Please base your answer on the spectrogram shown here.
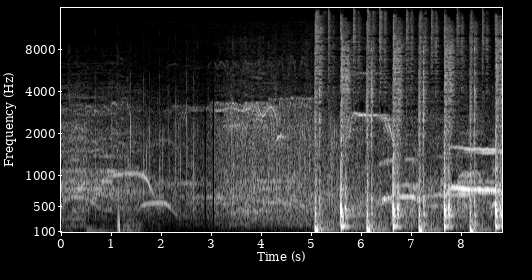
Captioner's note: cheers and applause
